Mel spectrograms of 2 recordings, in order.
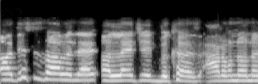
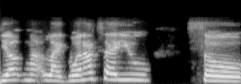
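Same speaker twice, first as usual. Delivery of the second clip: ordinary talk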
